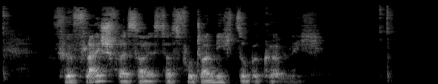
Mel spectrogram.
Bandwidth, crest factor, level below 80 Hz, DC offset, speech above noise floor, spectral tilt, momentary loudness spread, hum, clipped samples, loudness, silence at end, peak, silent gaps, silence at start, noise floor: 16 kHz; 22 dB; -56 dBFS; under 0.1%; 52 dB; -2 dB/octave; 23 LU; none; under 0.1%; -26 LUFS; 0.45 s; -8 dBFS; none; 0 s; -79 dBFS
